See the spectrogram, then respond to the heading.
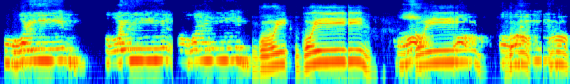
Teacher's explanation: গাইনের উচ্চারণটা হচ্ছে কণ্ঠনালীর উপরিভাগ থেকে, গলার উপরের দিক থেকে চিবুকের নিচের জল থেকে।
